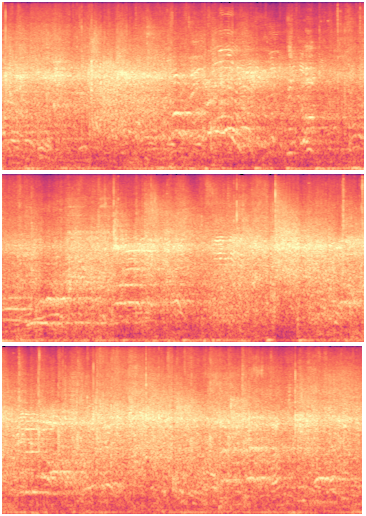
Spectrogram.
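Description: Ice hockey play in an indoor rink: skates scraping on the ice, sticks and puck clacking with the odd thud against the boards, and players shouting calls to each other, with the rink's echo.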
